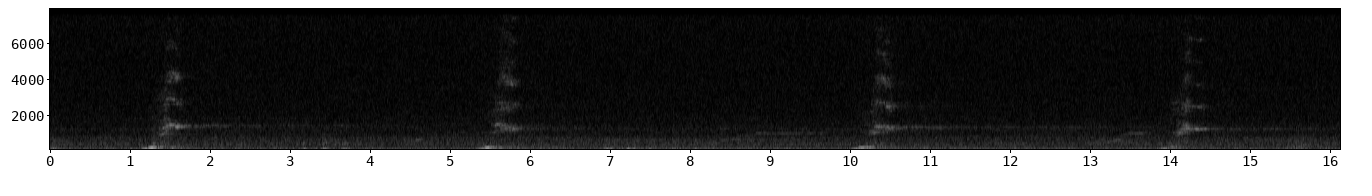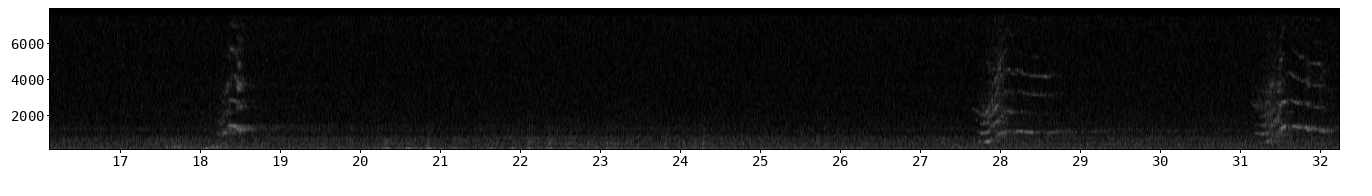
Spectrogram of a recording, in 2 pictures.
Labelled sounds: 1.3	1.8	humpback whale, 1.2 to 4.6 kHz
5.5	5.9	humpback whale, 1.0 to 4.3 kHz
8.6	9.4	humpback whale, 0.86 to 1.1 kHz
10.2	10.7	humpback whale, 0.93 to 4.2 kHz
13.4	14.6	humpback whale, 0.86 to 6.4 kHz
18.2	18.7	humpback whale, 0.90 to 4.3 kHz
27.6	29.5	humpback whale, 0.86 to 4.7 kHz
31.2	32.2	humpback whale, 0.90 to 4.5 kHz

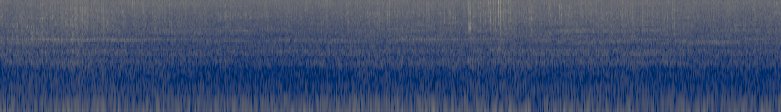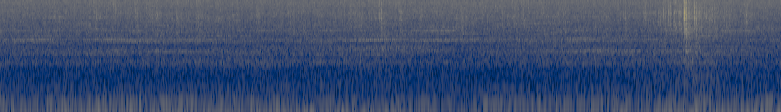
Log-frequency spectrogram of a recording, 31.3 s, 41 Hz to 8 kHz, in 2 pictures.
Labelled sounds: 15.9	16.1	vessel noise, 1.1 to 1.2 kHz

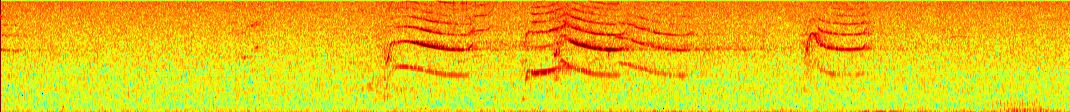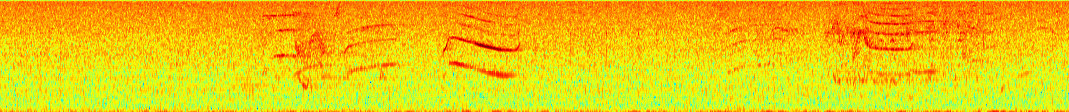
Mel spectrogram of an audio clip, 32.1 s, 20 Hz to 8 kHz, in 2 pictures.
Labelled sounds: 0.0	0.3	killer whale, northern resident, 1.9 to 2.1 kHz
5.8	10.4	killer whale, northern resident, 0.83 to 8.0 kHz
12.1	13.1	killer whale, northern resident, 0.99 to 6.4 kHz
20.0	23.9	killer whale, northern resident, 0.90 to 5.7 kHz
26.9	27.3	killer whale, northern resident, 1.1 to 3.8 kHz
28.9	30.1	killer whale, northern resident, 0.99 to 7.3 kHz

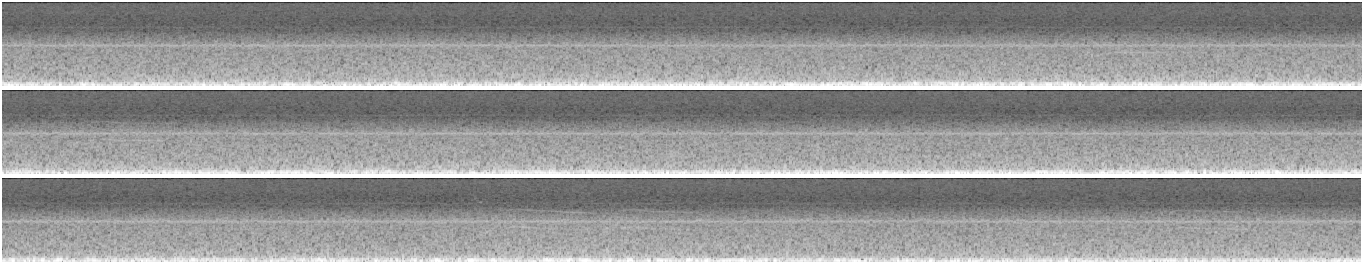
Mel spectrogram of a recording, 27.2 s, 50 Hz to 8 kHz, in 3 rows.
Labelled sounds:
20.9	23.4	killer whale, offshore, 1.0 to 3.0 kHz
25.5	26.8	killer whale, offshore, 1.0 to 3.0 kHz

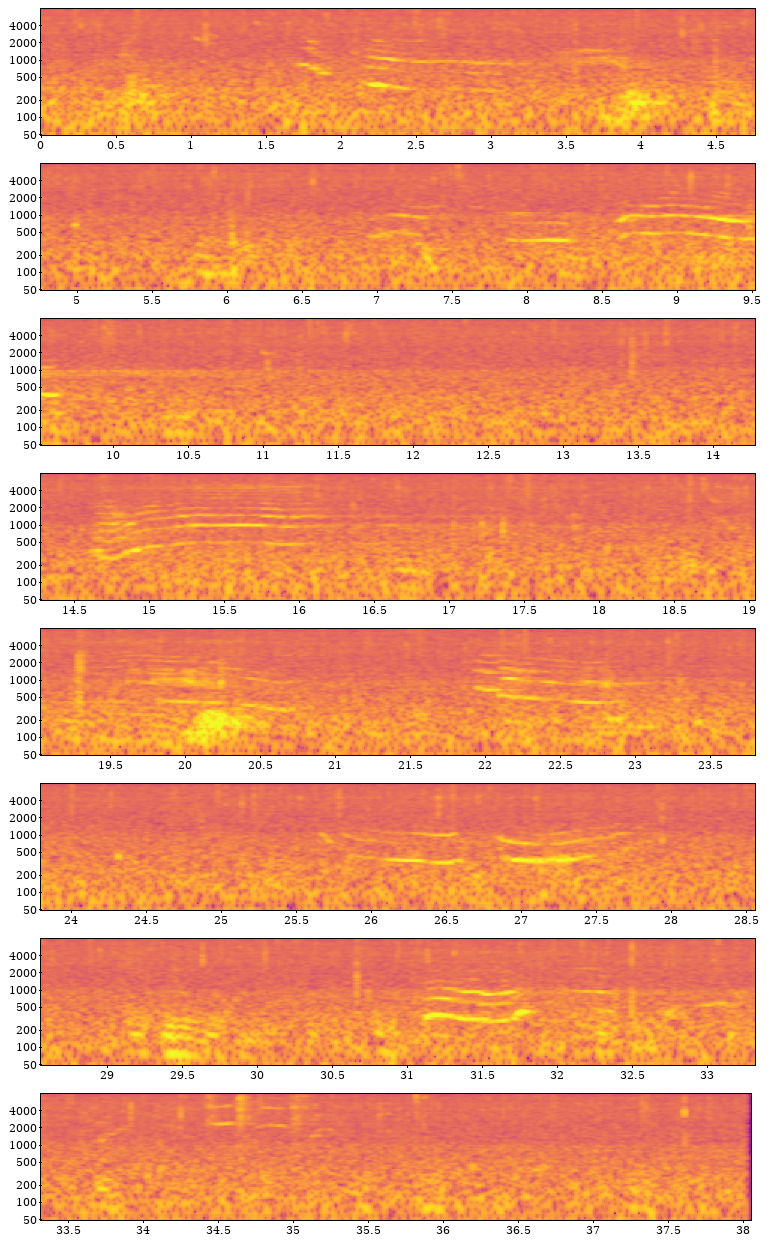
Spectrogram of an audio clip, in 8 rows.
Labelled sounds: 2.2	3.1	humpback whale, 0.84 to 2.3 kHz
3.6	3.9	humpback whale, 1.3 to 1.6 kHz
7.1	7.4	humpback whale, 0.84 to 1.1 kHz
8.6	9.6	humpback whale, 0.78 to 1.6 kHz
14.7	16.2	humpback whale, 0.88 to 4.9 kHz
19.3	20.2	humpback whale, 0.81 to 2.8 kHz
22.1	22.9	humpback whale, 0.78 to 2.4 kHz
26.0	26.6	humpback whale, 0.94 to 1.2 kHz
27.5	27.8	humpback whale, 0.88 to 1.1 kHz
31.2	31.8	humpback whale, 0.78 to 1.2 kHz
34.4	35.1	humpback whale, 2.0 to 2.6 kHz

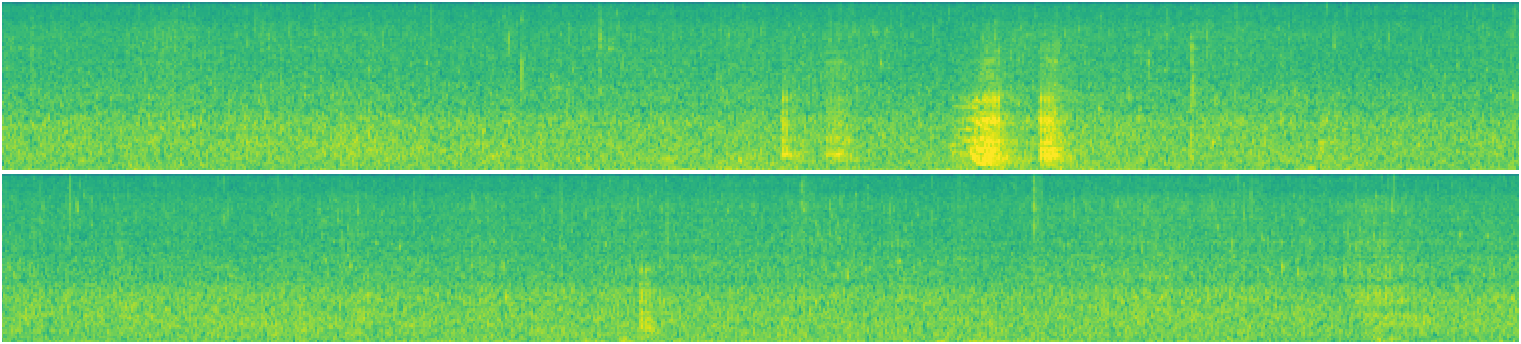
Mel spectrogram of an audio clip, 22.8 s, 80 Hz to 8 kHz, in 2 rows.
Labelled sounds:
7.1	7.5	croaking sound likely from a nearby submerged object, 1.2 to 1.5 kHz

